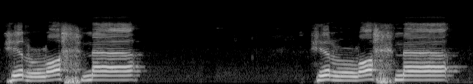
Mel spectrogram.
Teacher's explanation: میم پہ چونکہ کھڑا زبر ہے اس لیے میم کو بھی ایک الف کے برابر لمبا کریں گے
